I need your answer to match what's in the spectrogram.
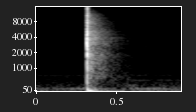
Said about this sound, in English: Big welcome. Clap.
